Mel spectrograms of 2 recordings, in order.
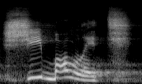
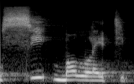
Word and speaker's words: chibolete: não era de Efraim, ele dizia assim: "Diga chibolete". E aí muitos deles diziam cibolete, não conseguiam dizer o xi por causa da pronúncia do lugar de onde eles eram.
